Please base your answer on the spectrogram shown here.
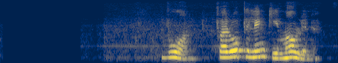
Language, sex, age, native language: Icelandic, other, 12, Icelandic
